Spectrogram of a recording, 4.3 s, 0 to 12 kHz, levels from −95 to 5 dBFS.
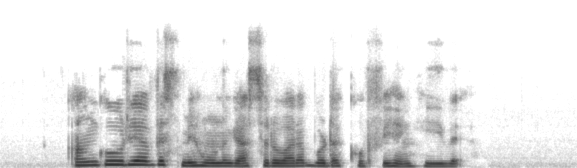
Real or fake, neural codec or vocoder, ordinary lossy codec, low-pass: real; none; Opus, 24 kbps; 7.2 kHz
